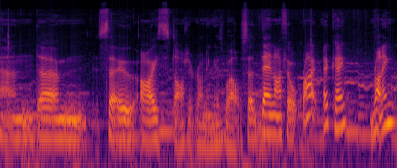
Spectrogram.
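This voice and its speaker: A fairly slow pace over music in the background. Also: woman. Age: 70s. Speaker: amateur runner with osteoporosis. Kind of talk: interview answer.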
